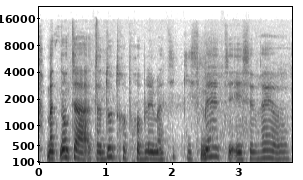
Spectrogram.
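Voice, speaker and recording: Noticeable background noise sits under this recording. A woman talks at a moderate pace in a fairly low pitch with fairly even intonation. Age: 60s. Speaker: cycling community group founder. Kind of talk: casual chat. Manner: halting.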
